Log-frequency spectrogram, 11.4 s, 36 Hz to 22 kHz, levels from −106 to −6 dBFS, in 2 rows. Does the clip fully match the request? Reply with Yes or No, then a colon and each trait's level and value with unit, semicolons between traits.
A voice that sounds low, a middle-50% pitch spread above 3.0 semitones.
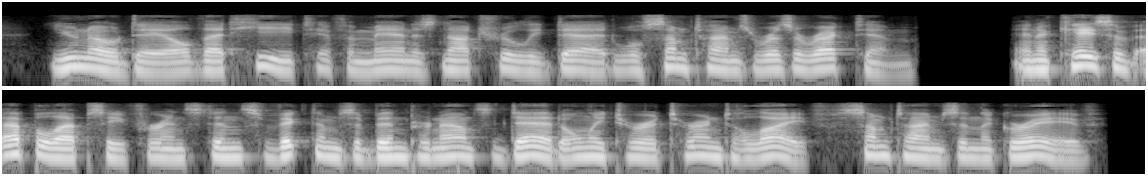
No: low, 130 Hz; narrow, 2.6 semitones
